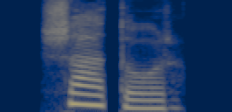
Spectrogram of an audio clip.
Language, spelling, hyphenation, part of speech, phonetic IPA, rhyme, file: Hungarian, sátor, sá‧tor, noun, [ˈʃaːtor], -or, Hu-sátor.ogg
- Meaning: tent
